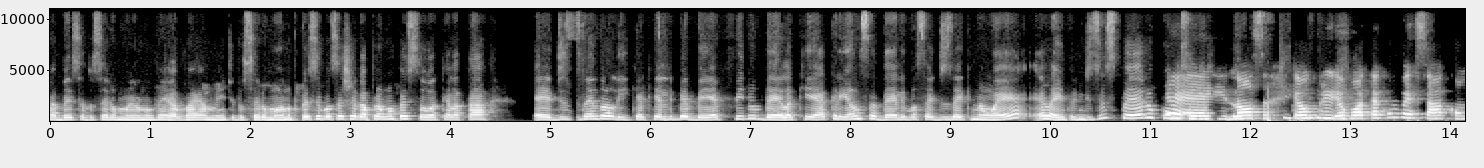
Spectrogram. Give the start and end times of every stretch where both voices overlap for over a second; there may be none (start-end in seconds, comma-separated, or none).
11.2-12.9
